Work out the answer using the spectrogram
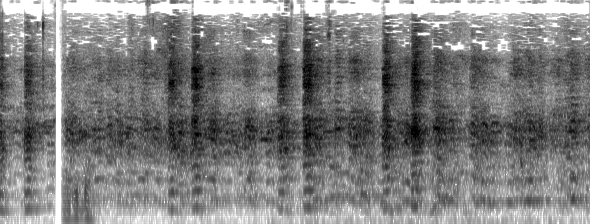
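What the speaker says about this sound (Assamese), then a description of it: "আৰু এইকেইটা হাঁহ ধৰা হ'ল, এতিয়া জুখি চাব লাগে।" Several ducks quack close by in quick, overlapping bursts, a busy cluster of calls at moderate volume.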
